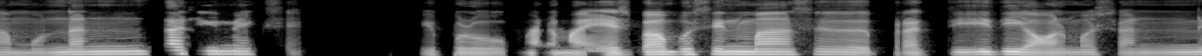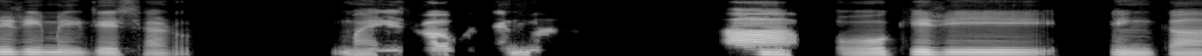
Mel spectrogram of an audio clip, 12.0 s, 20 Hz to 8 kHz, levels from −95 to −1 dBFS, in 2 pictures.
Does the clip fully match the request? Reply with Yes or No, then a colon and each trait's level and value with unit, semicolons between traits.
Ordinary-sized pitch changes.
Yes: average, 3.5 semitones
